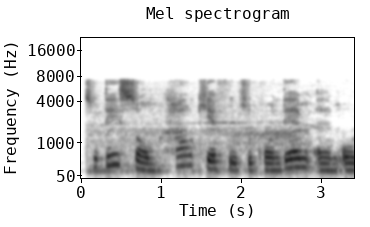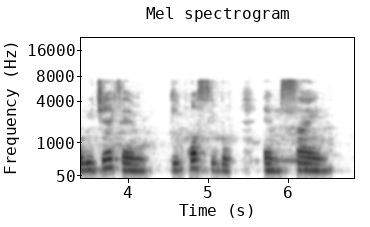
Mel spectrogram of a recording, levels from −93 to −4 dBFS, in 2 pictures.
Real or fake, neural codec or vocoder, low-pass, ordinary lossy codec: real; none; 7.2 kHz; none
